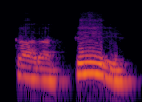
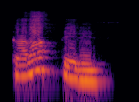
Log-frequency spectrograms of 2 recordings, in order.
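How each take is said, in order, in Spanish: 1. El acento está en la tercera sílaba. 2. El acento está en la segunda sílaba. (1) "la palabra es caracteres" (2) "no se dice eh, caracteres, no"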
